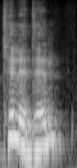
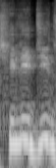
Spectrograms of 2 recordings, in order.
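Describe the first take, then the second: First: The word has an English-style pronunciation. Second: The word has a plain German pronunciation. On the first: This is how the rapper says it. "sondern Tilidin" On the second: This is the usual way to say it. "Der sagt nicht Tilidin"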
